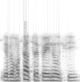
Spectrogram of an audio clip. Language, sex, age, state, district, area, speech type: Odia, male, 45-60, Odisha, Nabarangpur, rural, conversation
